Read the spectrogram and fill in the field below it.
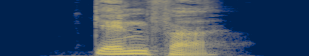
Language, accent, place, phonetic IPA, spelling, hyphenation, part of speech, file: German, Germany, Berlin, [ˈɡɛnfɐ], Genfer, Gen‧fer, noun / adjective, De-Genfer.ogg
- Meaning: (noun) Genevan (native or inhabitant of Geneva); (adjective) of Geneva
